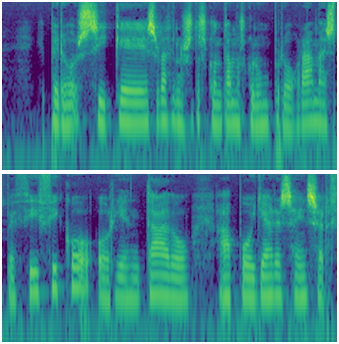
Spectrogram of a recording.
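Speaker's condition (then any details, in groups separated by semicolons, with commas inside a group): No condition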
